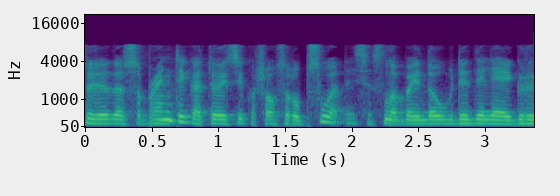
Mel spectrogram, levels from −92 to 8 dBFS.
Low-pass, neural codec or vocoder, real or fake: 7.2 kHz; codec, 16 kHz, 0.5 kbps, X-Codec, WavLM features, trained on Multilingual LibriSpeech; fake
